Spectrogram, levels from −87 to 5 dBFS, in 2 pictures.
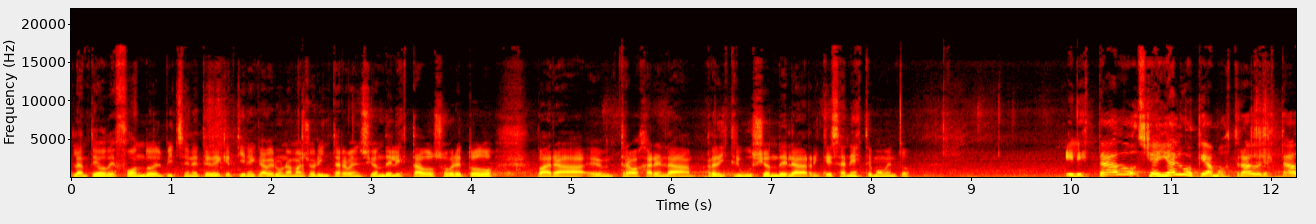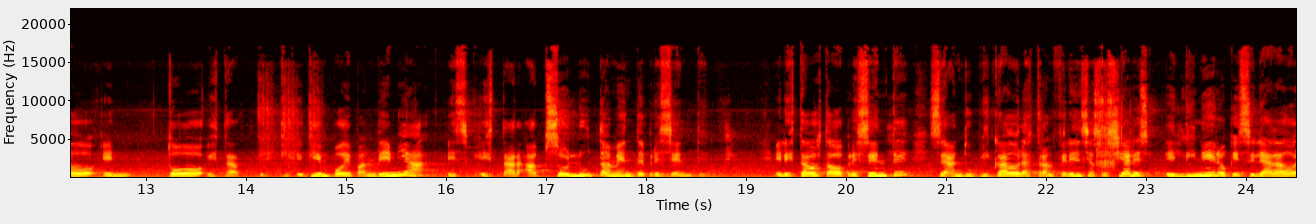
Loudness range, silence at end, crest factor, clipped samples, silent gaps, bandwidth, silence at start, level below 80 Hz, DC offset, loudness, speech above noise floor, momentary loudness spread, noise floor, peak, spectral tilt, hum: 3 LU; 0 s; 14 dB; under 0.1%; none; 17.5 kHz; 0 s; -48 dBFS; under 0.1%; -21 LUFS; 19 dB; 13 LU; -40 dBFS; -6 dBFS; -5.5 dB/octave; none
